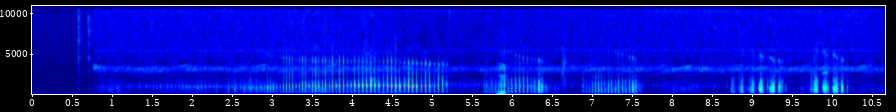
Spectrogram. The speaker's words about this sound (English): I like that one. I wonder, as you're listening here, do you know what that frog was? That frog sound? You're thinking as you're listening.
